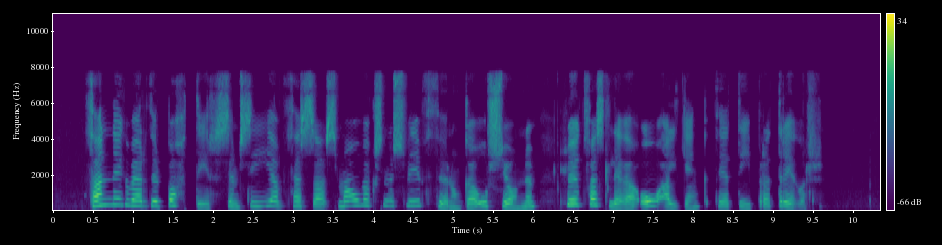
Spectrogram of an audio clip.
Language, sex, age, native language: Icelandic, female, 30-39, Icelandic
